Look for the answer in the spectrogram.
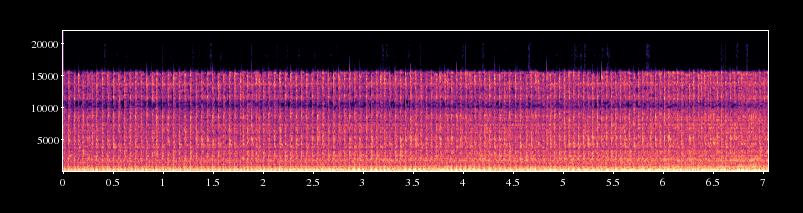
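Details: Holzfforma G372 chainsaw (Farmertec clone), first start after crankshaft seal replacement for a factory air leak that kept it from tuning, chain off, choke off: busy buzzy note holds steady and picks up without surging or hunting, unlike the erratic running before.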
